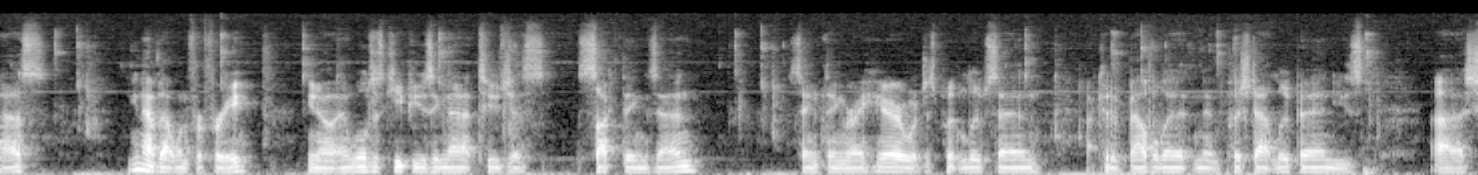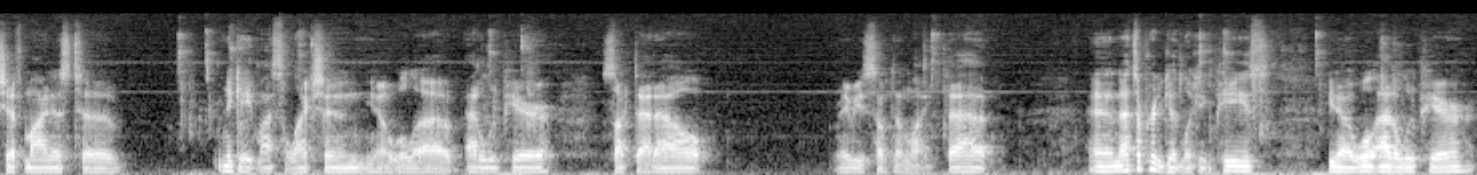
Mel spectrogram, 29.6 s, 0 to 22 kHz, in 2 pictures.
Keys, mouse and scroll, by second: 0.6 ctrl+click, 0.7 ctrl+r, 1.2 click, 2.1 Tab, 2.4 scroll down 1, 2.9 shift+scroll down 1, 3.1 shift+middle click, 3.4 middle click, 4.3 Tab, 4.5-4.9 scroll up 2, 4.9 ctrl+r, 5.1 ctrl+click, 7.3 ctrl+click, 7.5 ctrl+r, 7.9 click, 10.2 shift+click, 10.3 shift+middle click, 10.7-11.3 scroll up 2, 11.3 ctrl+r, 11.7 click, 11.9 right click, 12.1 alt+right click, 12.3 alt+s, 13.4 click, 13.6 Tab, 13.8-14.5 scroll down 2, 14.5 middle click, 15.4 scroll down 1, 15.7 middle click, 16.6 Tab, 17.0 ctrl+r, 17.3 click, 17.5 right click, 17.7 alt+right click, 17.8 alt+s, 19.5 click, 19.6 ctrl+click, 19.9 ctrl+b, 21.3-23.8 scroll up 1, 23.8 click, 24.0 Tab, 24.2 scroll down 1, 24.5 middle click, 25.4 scroll down 1, 26.7 Tab, 27.2 ctrl+r, 27.5 click, 27.6 right click, 28.5 alt+s.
